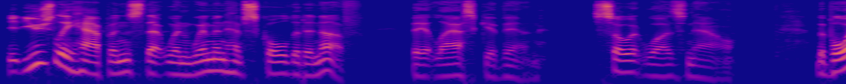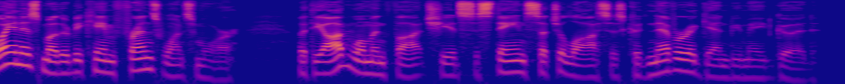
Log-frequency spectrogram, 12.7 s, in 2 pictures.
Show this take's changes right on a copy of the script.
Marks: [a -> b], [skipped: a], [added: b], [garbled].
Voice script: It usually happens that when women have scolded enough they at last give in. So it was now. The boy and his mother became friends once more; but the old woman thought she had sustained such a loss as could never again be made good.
It usually happens that when women have scolded enough they at last give in. So it was now. The boy and his mother became friends once more; but the [old -> odd] woman thought she had sustained such a loss as could never again be made good.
